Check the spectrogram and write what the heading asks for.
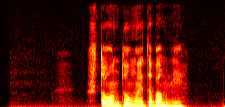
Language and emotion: Russian, neutral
